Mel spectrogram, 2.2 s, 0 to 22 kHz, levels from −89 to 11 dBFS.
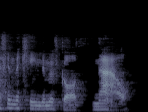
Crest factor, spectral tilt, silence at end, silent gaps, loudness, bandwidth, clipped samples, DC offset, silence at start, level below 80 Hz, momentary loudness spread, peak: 26 dB; -5.5 dB/octave; 0.3 s; none; -35 LUFS; 7.2 kHz; under 0.1%; under 0.1%; 0 s; -74 dBFS; 12 LU; -12 dBFS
